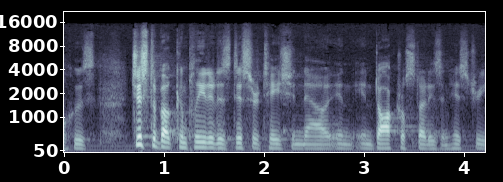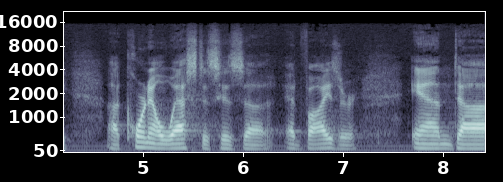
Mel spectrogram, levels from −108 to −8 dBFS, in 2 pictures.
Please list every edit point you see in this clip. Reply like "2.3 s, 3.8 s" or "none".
none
